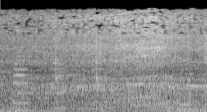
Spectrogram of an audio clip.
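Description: A pickup truck's engine running as it drives in, as a cartoon sound effect over light background music.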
